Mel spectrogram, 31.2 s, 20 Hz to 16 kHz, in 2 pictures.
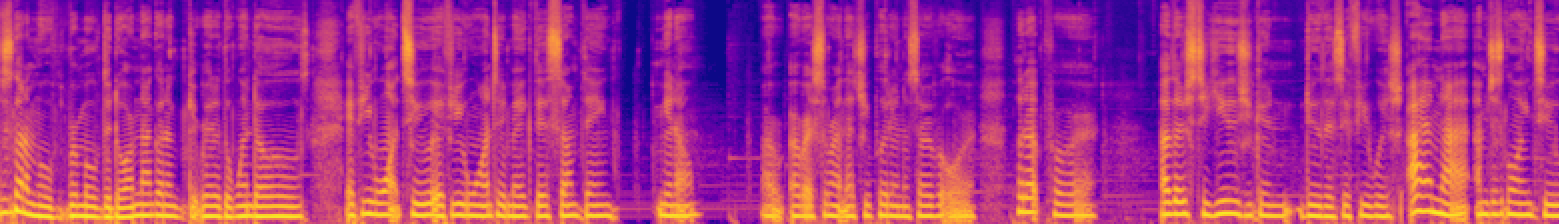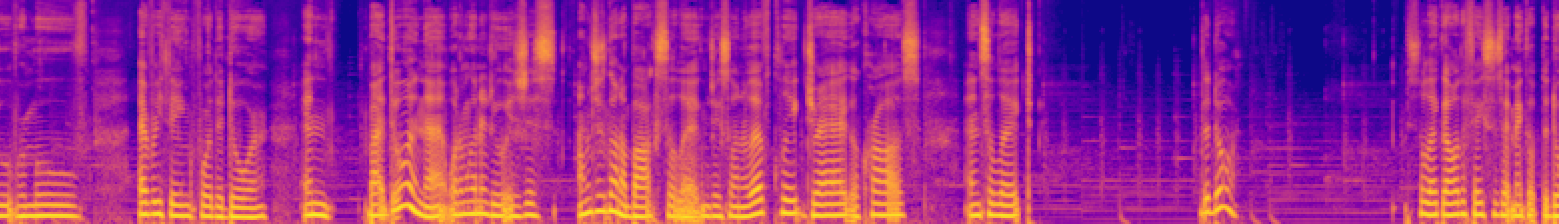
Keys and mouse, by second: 3.3 middle click, 4.3 middle click, 5.8-7.6 middle drag, 8.3 middle click, 10.4 middle click, 11.3 shift+middle click, 12.0 middle click, 15.1 click, 16.0 click, 17.3 click, 17.8 middle click, 19.4 shift+middle click, 20.1 middle click, 23.1-24.5 drag, 25.0-29.3 middle drag.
